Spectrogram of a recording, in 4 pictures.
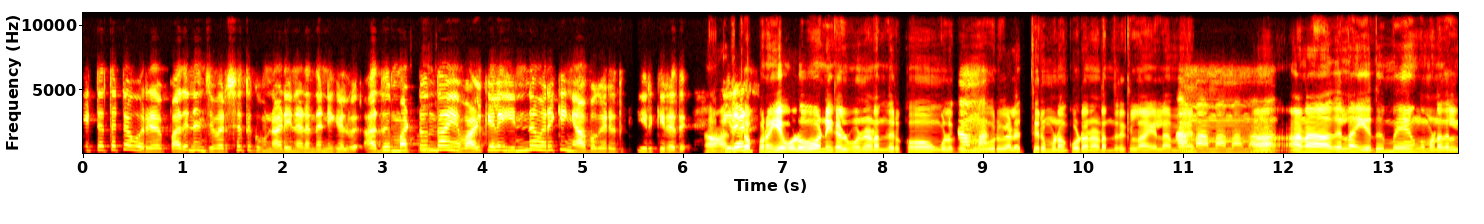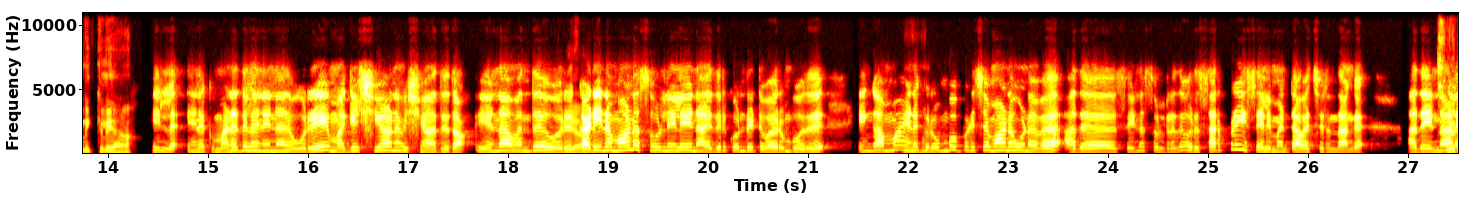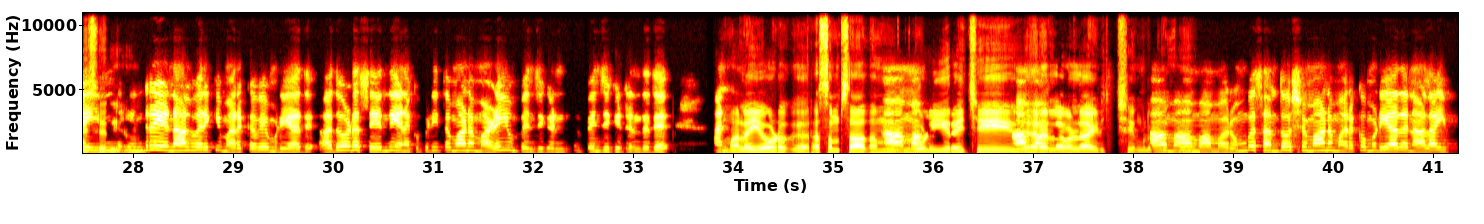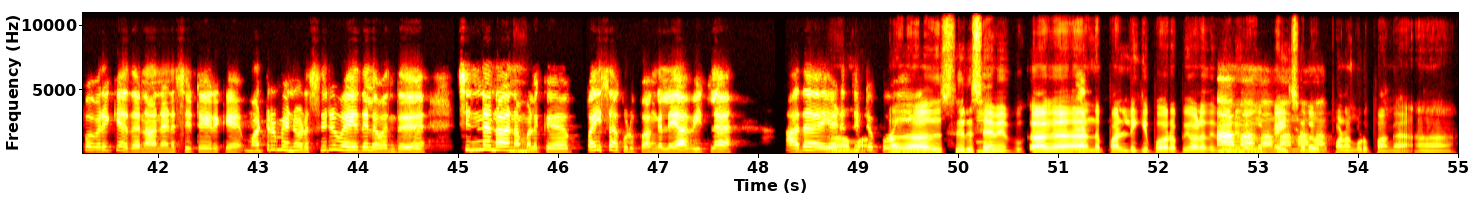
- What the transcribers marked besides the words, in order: other background noise; other noise; inhale; in English: "சர்ப்ரைஸ் எலிமெண்டா"; inhale; inhale; in English: "லெவல்"
- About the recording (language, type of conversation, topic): Tamil, podcast, கடுமையான நாளுக்குப் பிறகு உடலையும் மனதையும் ஆறவைக்கும் உணவு எது?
